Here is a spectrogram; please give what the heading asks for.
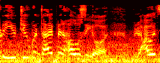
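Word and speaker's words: Hozier: He pronounces it Hosier.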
